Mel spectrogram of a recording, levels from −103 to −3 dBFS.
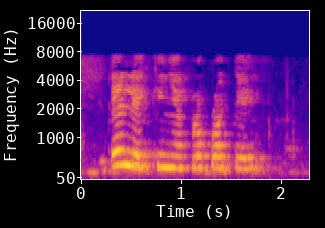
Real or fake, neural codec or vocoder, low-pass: real; none; 7.2 kHz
